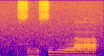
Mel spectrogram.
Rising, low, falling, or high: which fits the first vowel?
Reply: low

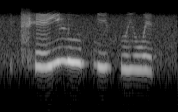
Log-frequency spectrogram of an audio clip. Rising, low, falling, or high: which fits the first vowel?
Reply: rising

